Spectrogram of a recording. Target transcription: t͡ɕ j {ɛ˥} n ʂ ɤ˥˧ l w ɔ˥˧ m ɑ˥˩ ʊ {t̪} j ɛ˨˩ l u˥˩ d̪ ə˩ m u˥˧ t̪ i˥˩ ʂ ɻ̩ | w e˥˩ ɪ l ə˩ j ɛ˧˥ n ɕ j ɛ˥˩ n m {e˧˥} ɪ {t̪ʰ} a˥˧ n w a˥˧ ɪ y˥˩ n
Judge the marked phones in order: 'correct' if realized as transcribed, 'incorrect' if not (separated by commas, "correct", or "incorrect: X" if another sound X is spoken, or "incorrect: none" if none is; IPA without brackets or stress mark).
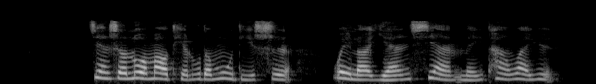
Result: incorrect: ɛ˥˧, incorrect: t̪ʰ, correct, correct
